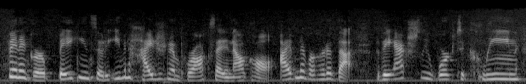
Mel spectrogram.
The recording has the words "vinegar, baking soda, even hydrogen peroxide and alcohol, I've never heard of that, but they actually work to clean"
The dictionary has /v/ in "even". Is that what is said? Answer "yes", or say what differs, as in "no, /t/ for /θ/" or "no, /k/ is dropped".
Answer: yes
